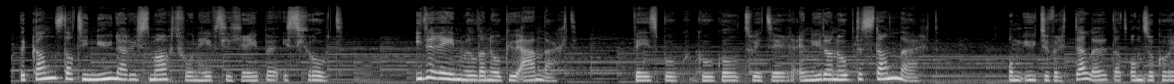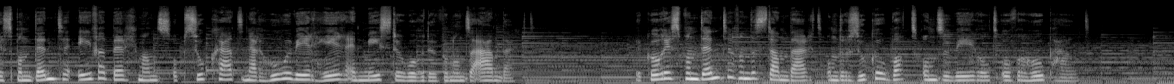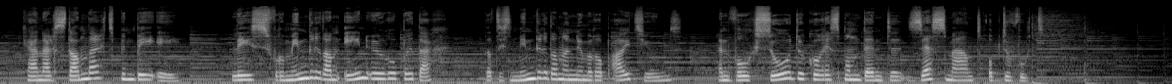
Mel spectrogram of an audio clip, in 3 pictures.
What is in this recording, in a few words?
Flemish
